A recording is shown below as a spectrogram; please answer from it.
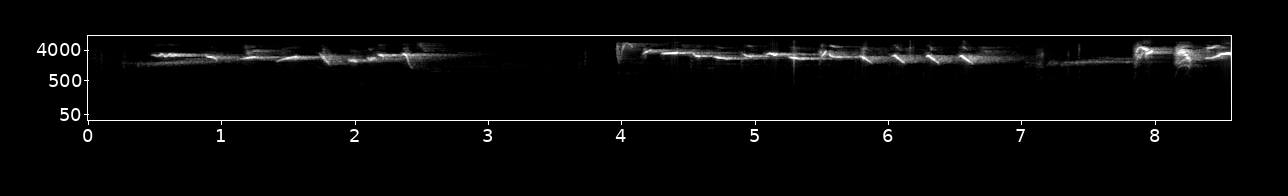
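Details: Greater green leafbird from Indonesia, recorded as a master song for teaching other birds: long fluid warbled phrases of quick rising and falling whistles, with a louder, shriller flourish near the end.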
